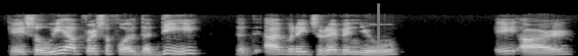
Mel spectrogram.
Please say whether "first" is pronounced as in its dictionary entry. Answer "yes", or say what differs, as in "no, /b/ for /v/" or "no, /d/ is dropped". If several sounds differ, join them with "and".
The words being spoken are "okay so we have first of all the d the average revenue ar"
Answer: yes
